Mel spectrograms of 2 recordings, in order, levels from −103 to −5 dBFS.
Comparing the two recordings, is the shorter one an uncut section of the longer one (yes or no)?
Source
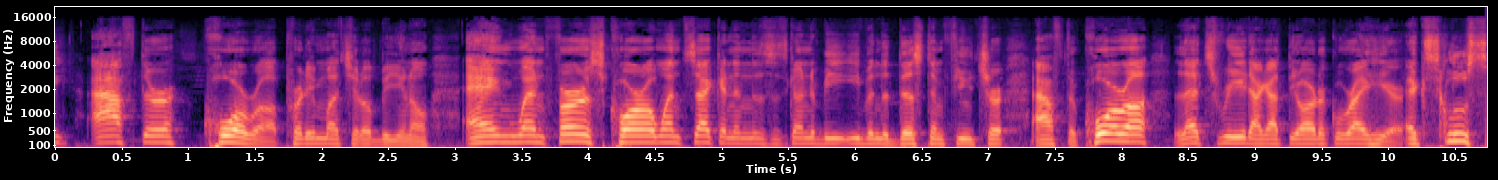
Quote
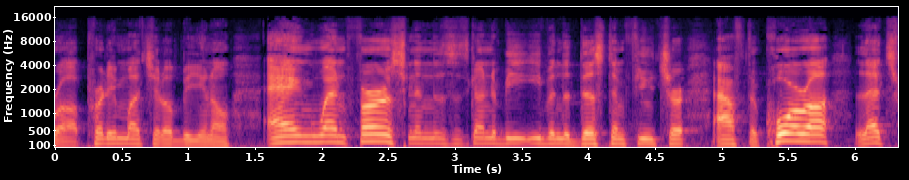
no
